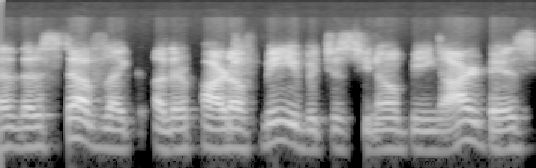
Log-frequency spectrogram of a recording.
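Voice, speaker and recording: A man talks at a medium pitch. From India. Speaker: healthcare IT professional and dancer. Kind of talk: interview. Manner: halting.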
